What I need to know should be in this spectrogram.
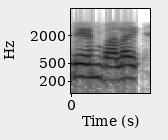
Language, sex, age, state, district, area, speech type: Bodo, female, 45-60, Assam, Chirang, rural, conversation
